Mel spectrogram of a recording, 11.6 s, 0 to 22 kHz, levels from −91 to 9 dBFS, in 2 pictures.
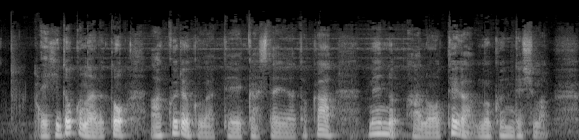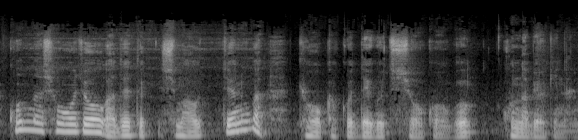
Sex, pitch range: male, 80-130 Hz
